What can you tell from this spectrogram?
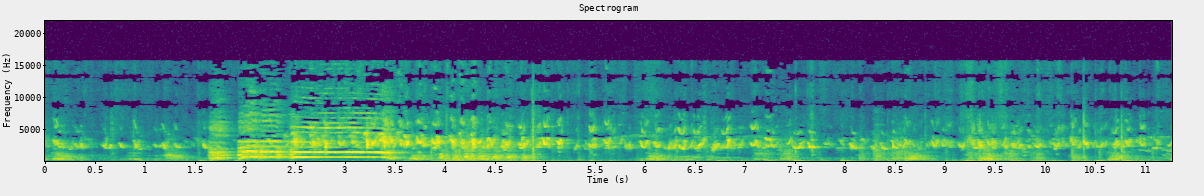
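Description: A flock of young chickens peeping continuously in rapid high chirps. About two seconds in, a louder held call that sounds like a rooster crowing lasts about a second and a half.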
